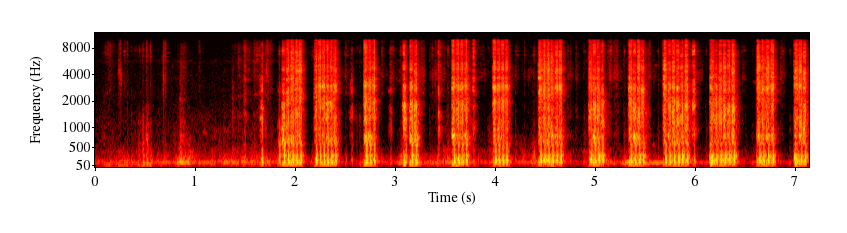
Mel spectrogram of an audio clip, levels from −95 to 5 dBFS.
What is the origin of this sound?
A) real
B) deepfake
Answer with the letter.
A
